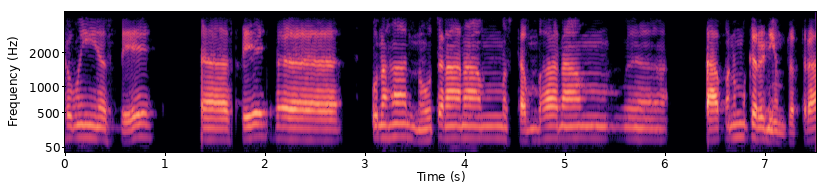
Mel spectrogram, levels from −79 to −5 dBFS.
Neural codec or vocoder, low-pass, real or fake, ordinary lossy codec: codec, 16 kHz, 16 kbps, FreqCodec, larger model; 3.6 kHz; fake; none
